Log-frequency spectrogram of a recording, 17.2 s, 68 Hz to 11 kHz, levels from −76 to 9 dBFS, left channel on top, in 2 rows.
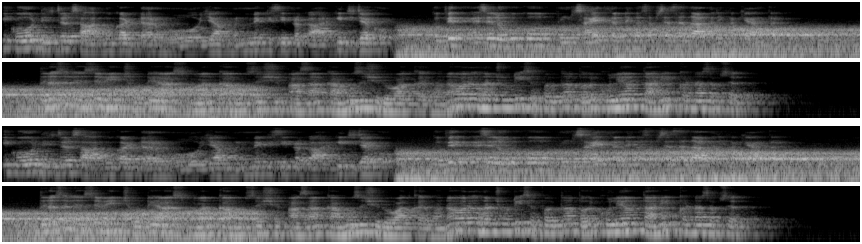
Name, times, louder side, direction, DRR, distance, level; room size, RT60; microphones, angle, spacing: voice 1, 0.0-3.9 4.3-7.8, left 2 dB, 85° left, 1 dB, 0.6 m, -25 dB
sound 1, 3.9-11.2, right 2 dB, 70° right, 0.5 m, -22 dB
voice 2, 8.9-15.9, equal, 15° right, -1 dB, 0.3 m, -25 dB
2.1 x 2.0 x 3.6 m, 0.90 s
head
